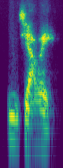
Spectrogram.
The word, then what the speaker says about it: Yahvé: Bueno, según los estudiosos, incluso los mismos judíos, reconocen que la pronunciación más acertada o más cercana es el nombre de Yahvé.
